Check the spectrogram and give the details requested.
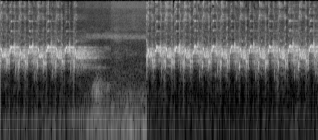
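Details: ['Sooty-headed bulbul in full song, a training lure meant to stir other bulbuls into singing. Dense, continuous rapid strings of rising-falling chirps with a brief pause of low background noise partway through.']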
